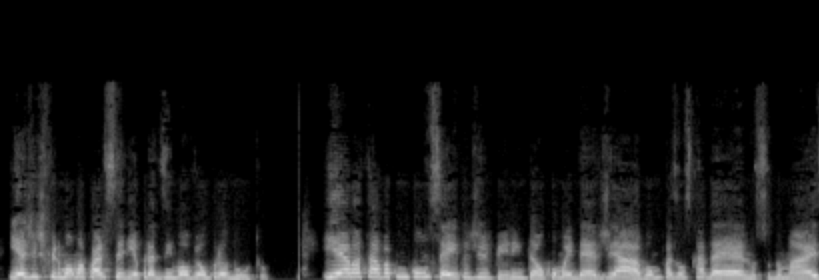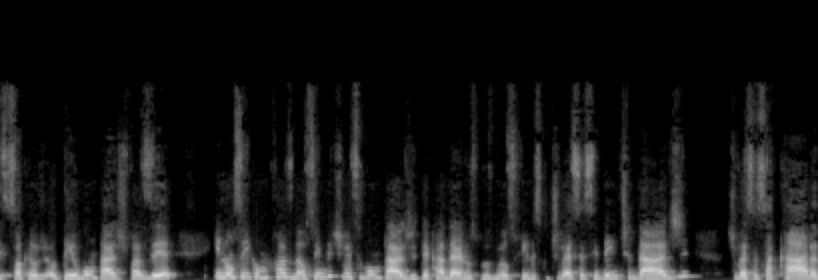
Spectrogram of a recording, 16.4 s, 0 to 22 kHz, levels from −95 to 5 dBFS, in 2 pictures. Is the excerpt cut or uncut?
cut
